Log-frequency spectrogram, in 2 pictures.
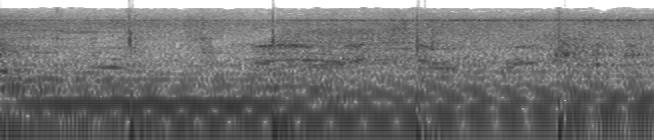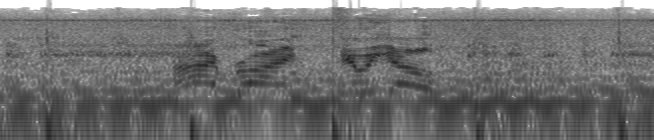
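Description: Steady drone of a jump plane's engines heard inside the cabin during the climb, with a voice calling out briefly about four seconds in.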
